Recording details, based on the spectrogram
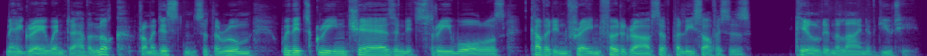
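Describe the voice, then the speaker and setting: Low-voiced man narrating, close and dry. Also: fairly even intonation, moderate pace, no echo. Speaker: audiobook narrator. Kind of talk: scripted literary narration.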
